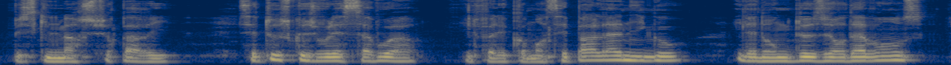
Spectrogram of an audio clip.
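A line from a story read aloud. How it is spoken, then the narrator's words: Exclaimed. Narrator (French): s'écria D'Artagnan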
